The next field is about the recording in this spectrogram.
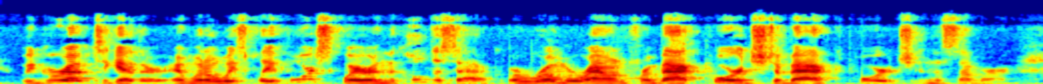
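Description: A woman at a fairly quick pace, with lively intonation, hardly any pauses, and noticeable background noise. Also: medium pitch for a woman. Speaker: podcast co-host. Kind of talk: casual chat. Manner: soft-spoken.

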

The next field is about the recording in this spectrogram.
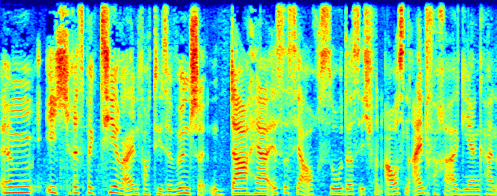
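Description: Over noticeable background noise, a woman of medium pitch talks at a moderate pace with fairly even intonation. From Germany and the USA. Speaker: cancer activist and author. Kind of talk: casual interview.

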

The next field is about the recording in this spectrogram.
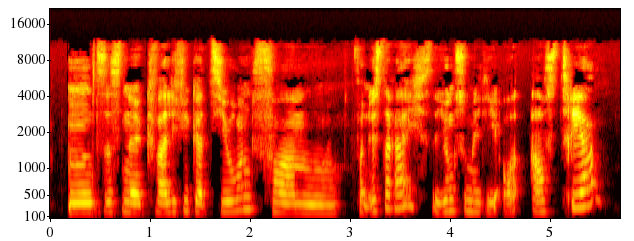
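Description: At a fairly slow pace, a woman talks at a medium pitch with ordinary pitch variation. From Munich, Bavaria. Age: 20s. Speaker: trainee winemaker. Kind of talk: podcast interview. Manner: animated.

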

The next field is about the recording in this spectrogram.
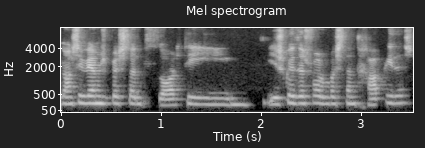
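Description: Fairly even intonation in a dark, mellow female voice. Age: 30s. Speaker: IVF patient. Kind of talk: interview testimony. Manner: halting.

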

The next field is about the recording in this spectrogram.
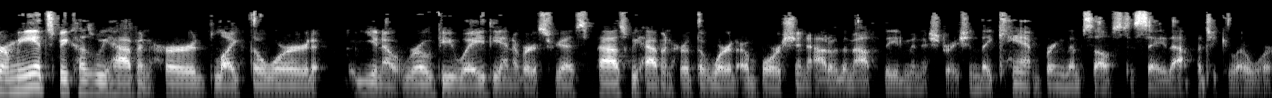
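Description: A man with a fairly low pitch talks at a very fast pace, with hardly any pauses. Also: ordinary pitch variation. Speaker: podcast host, opens and closes show. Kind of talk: casual discussion podcast.

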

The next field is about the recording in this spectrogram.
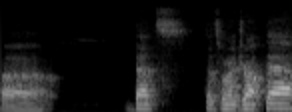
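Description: A man with an American accent talks at a fairly slow pace. His fairly high pitch shows ordinary variation. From US, Mexican family culture. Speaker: online fitness coach. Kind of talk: interview. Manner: rambling, many fillers. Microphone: internet problems on the call.

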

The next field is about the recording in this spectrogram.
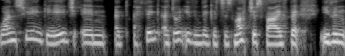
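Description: In an ordinary speaking voice, a woman talks at a medium pitch with fairly even intonation over a quiet background. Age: 40s. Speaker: anti-diet coach and podcast co-host. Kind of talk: casual chat.

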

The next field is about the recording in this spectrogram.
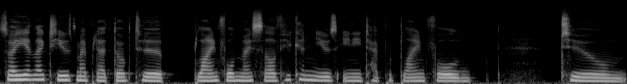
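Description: In a very clean recording with a silent background, a woman with a plain, everyday voice speaks at a moderate pace and fairly low pitch. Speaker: podcast host. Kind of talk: guided meditation; casual solo talk. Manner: soft-spoken.

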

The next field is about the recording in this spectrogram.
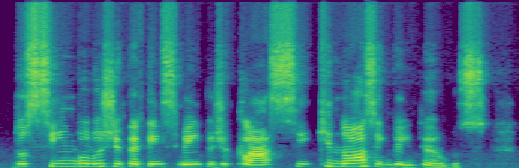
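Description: Her pitch is high and her tone bright and sharp, with ordinary pitch variation. The woman speaks at a fairly slow pace. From São Paulo, Brazil. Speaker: podcast co-host. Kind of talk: interview.

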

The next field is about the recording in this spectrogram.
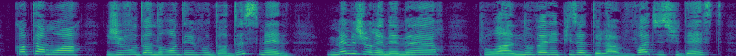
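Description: At a fairly slow pace, a woman with a high-pitched voice and a dark, mellow tone talks over a very clean recording with a silent background. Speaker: podcast host. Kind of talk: scripted narration. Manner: formal.

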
